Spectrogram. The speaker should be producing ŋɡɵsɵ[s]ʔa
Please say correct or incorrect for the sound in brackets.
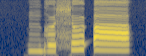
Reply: incorrect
